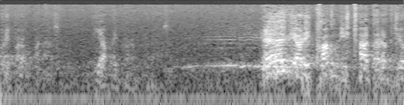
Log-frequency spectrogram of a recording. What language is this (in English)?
Gujarati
